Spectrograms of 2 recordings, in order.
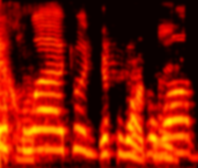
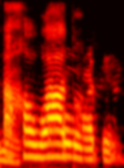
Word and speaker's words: أخوات: ہاں جی إخوات نہیں أخوات. اخوات. تلفظ صحیح کیجیے.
